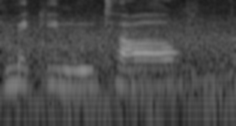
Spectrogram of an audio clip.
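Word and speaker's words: Mickie Nutall: You can just start by saying your name and spell it for us too. My name is Mickey Newtall.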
